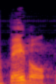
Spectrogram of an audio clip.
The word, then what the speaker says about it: Babel: Or Babel is how it's supposed to be pronounced.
